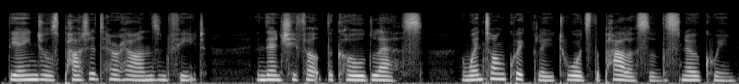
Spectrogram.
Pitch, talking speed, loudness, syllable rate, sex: 205 Hz, 205 wpm, -17 LUFS, 4.9 syllables/s, female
